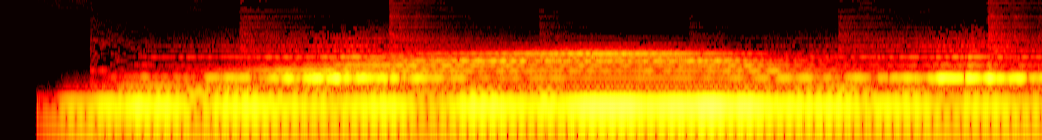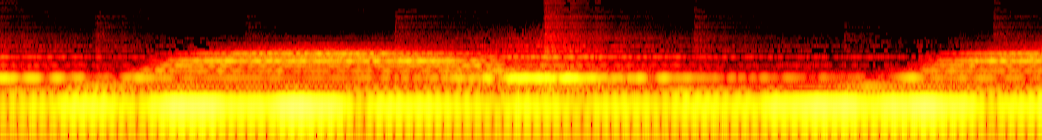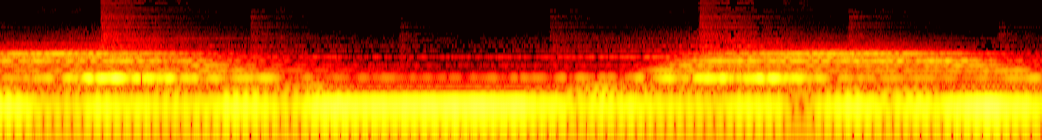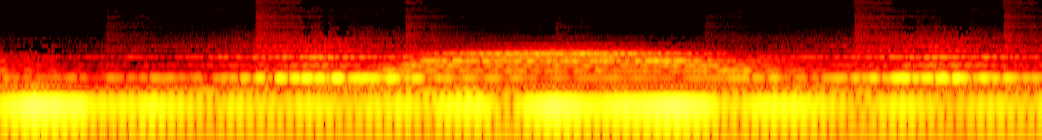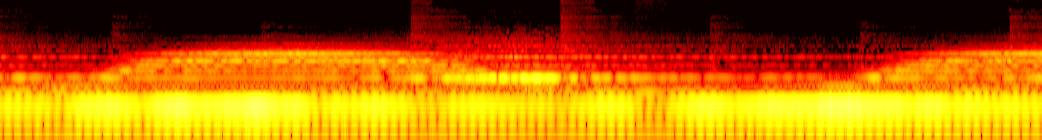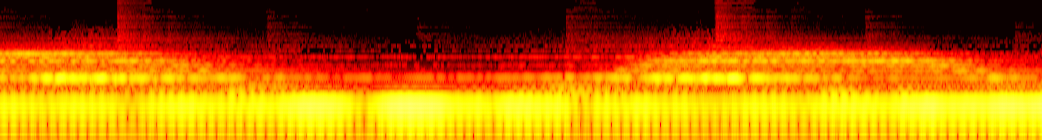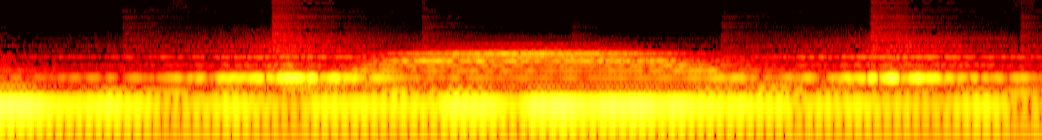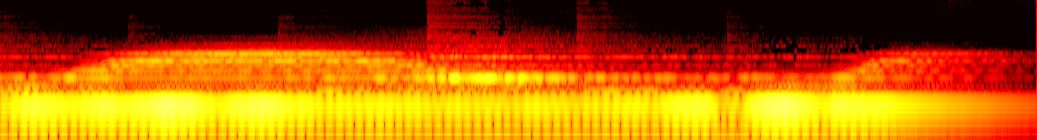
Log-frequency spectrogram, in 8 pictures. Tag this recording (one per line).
ambient
layer
sound
electronic
abstract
